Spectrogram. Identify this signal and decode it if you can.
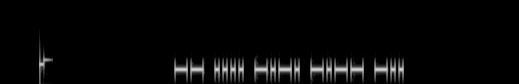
Morse code, heard as a keyed tone, about 28 wpm, 700 Hz. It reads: MHCYD
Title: Code Groups - 5 Letters - 30wpm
